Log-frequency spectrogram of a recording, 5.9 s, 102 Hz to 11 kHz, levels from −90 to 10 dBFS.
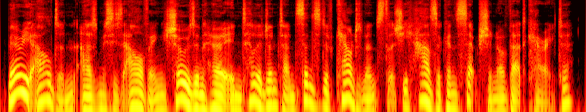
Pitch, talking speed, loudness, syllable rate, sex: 115 Hz, 205 wpm, -17 LUFS, 6.5 syllables/s, male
